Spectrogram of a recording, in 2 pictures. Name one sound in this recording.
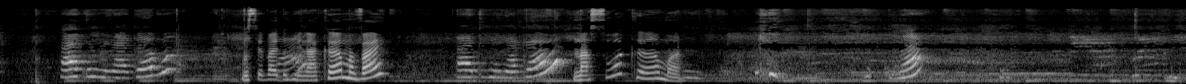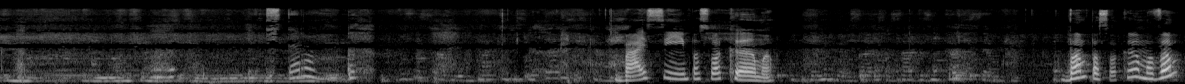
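A baby squeals and babbles up close.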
